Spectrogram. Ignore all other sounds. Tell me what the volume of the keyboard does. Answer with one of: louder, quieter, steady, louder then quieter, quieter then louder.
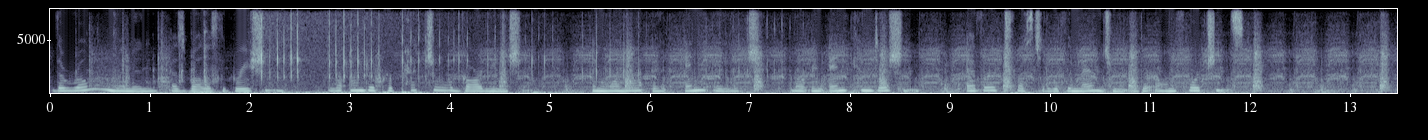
louder then quieter.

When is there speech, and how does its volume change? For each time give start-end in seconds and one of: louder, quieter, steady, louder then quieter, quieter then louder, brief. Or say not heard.
0.0-12.0 steady.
